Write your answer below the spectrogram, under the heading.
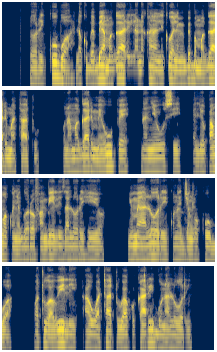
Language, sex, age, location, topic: Swahili, male, 36-49, Kisumu, finance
